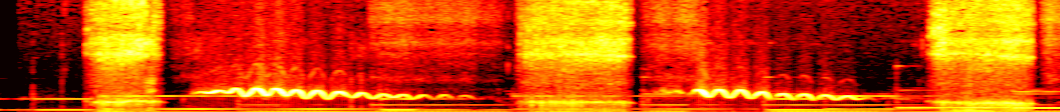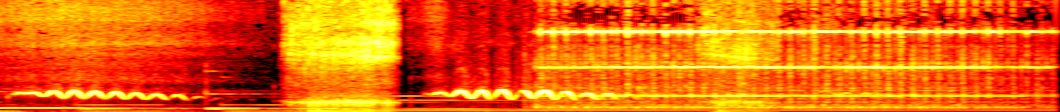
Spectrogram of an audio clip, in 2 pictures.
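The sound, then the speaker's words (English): Bedroom sounds: a person snores in four loud, rasping snorts while a warbling electronic beep repeats between them, then an alarm clock breaks into a steady, high-pitched ringing at the end. “That one's a little tricky, but I know I heard someone sleeping and an alarm clock, and those are bedroom or cuarto sounds.”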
